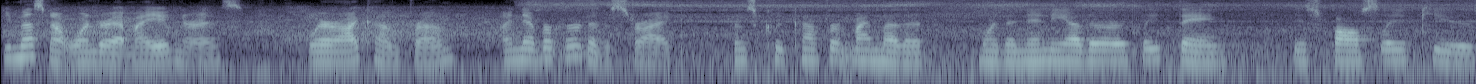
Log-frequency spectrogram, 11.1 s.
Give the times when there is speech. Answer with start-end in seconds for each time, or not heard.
0.0-11.0.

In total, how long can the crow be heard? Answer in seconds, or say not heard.
not heard.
